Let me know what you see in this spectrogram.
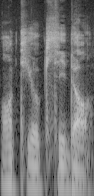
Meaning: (noun) antioxidant
- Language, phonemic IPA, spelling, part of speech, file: French, /ɑ̃.tjɔk.si.dɑ̃/, antioxydant, noun / adjective, Fr-antioxydant.ogg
